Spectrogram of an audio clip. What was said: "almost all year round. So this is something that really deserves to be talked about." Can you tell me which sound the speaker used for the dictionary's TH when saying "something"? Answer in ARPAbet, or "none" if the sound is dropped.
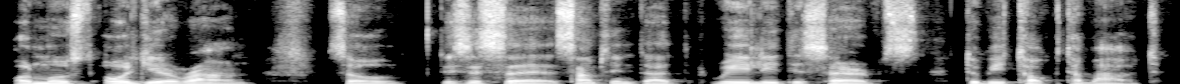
TH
